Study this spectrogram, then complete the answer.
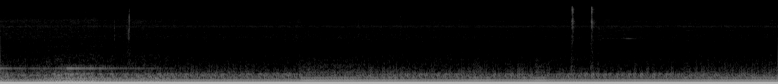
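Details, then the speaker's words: Chevrolet Camaro fitted with electric supercharger, engine running, 27 V supercharger battery: deep, steady low hum at about 800 rpm on the tachometer, even pitch, no misses, knocks or hunting; normal idle. "notice right away that the rpms are reading correctly i've got on my tachometer here i've got looks like about 800 rpm thereabouts"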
